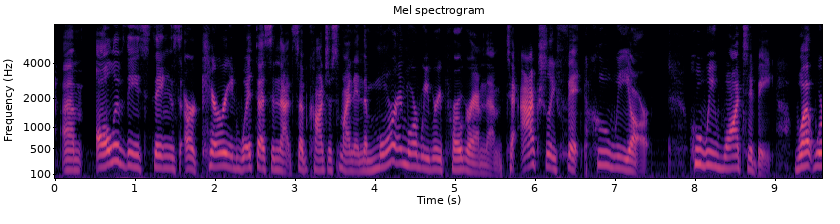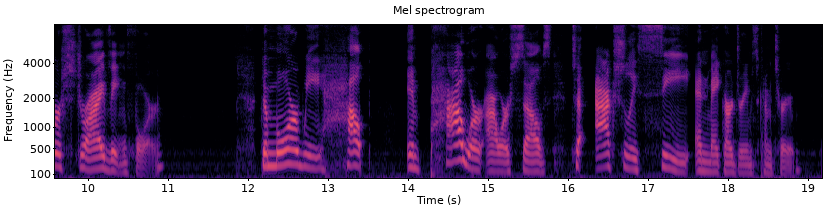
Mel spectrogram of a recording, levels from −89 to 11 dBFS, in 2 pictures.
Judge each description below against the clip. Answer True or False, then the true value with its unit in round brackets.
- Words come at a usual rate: True (160 wpm)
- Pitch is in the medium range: True (170 Hz)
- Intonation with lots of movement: True (6.6 semitones)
